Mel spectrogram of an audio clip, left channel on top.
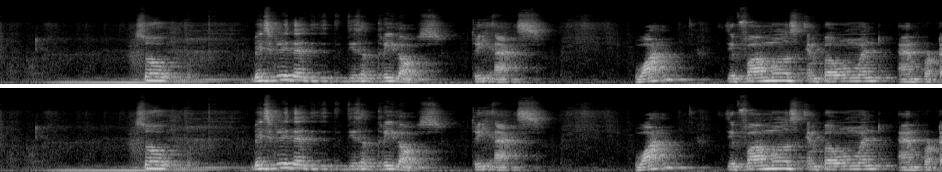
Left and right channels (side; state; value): both; identical; correlation 1.00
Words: So basically these are three laws, three acts. One, the Farmers Empowerment and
